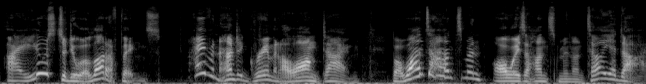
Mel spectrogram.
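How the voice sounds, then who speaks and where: A man does a put-on character voice at a fairly quick pace. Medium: read story. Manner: hearty, welcoming.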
